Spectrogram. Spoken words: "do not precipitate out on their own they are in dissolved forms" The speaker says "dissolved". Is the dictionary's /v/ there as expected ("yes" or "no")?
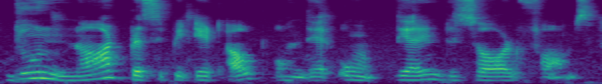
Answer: no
